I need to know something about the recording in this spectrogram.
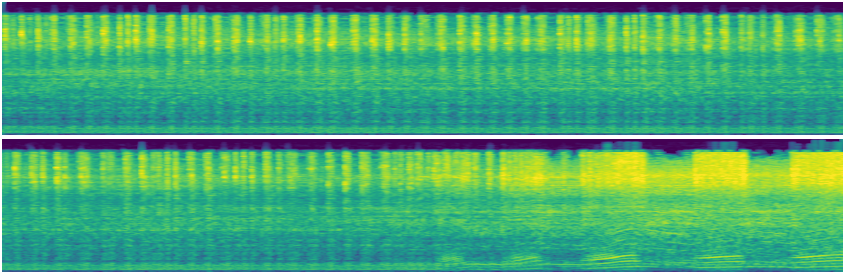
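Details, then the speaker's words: A liquid-cooled Polaris Indy snowmobile runs evenly at about four pulses a second after its slider was fixed with a nut, bolt and Loctite and the track was tightened. There is no clatter from the suspension bogies. All normal and quiet. "put some lock tight everything works everything's quiet everything sounds like it's working extra T suspension all the Bogies are working tight"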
